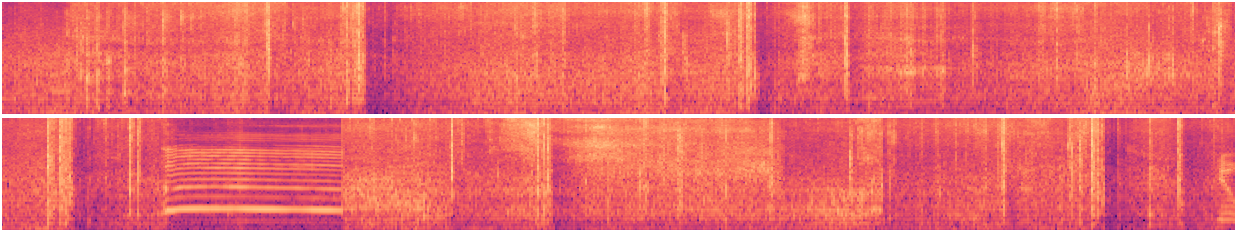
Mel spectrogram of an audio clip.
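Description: Skateboard wheels rolling on a concrete skatepark surface, with a few sharp clacks as the tail is popped and the board lands on flat ground during flip tricks.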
